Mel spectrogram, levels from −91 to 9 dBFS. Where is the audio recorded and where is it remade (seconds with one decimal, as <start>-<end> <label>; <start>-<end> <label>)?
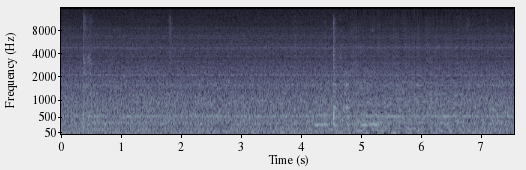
0.0-4.9 recorded; 4.9-6.7 remade; 6.7-7.6 recorded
